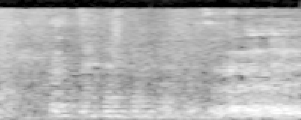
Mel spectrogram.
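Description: Soft, low laughter.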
